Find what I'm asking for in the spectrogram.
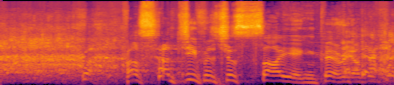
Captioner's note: laughter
